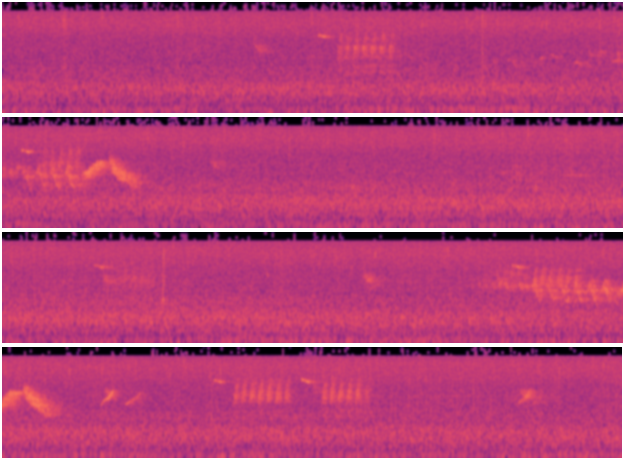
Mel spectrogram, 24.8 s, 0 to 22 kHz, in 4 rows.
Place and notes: Malá Hraštice, Malá Hraštice, Czechia - Forest ant hill
The buzzing sound of a busy spring anthill. Birds singing.
Recorded with Zoom H2n, 2CH stereo, deadcat.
